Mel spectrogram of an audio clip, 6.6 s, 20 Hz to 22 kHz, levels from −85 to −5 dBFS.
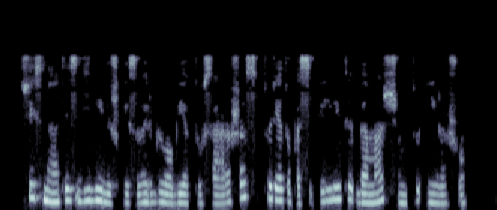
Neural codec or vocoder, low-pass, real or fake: none; 7.2 kHz; real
